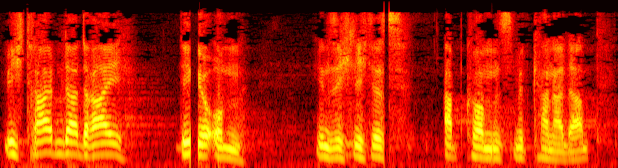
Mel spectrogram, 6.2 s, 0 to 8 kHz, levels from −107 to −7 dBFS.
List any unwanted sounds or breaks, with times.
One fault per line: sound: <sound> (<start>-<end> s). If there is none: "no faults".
sound: dropout (1.9-2.0 s)
sound: dropout (3.8-3.9 s)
